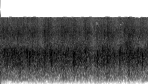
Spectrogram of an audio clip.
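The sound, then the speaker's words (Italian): A church audience in Italy applauds during a worship service, producing a brisk, steady clatter of many hands at an even level throughout. “Un applauso al Signore per questo fratello, per la sua sposa.”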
